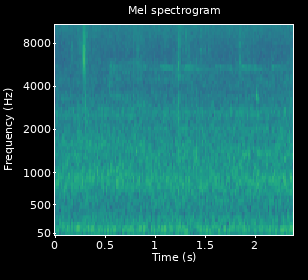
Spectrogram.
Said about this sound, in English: All right, here's a big truck full of something.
